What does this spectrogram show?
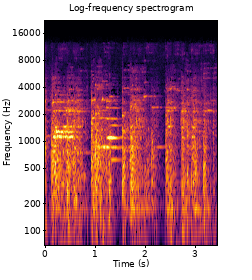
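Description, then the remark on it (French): Glass shatters loudly as a Florentine mirror breaks, with several bursts of crashing and tinkling shards over a few seconds, with no voices. “Oh! Mon beau miroir florentin maintenant!”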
